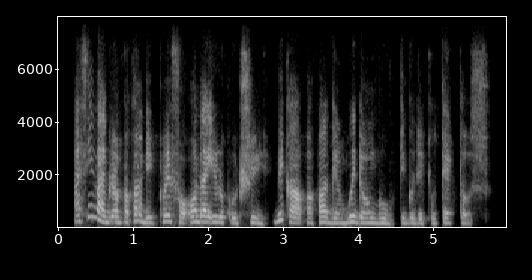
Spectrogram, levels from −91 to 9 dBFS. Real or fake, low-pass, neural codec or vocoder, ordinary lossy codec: fake; 7.2 kHz; codec, 44.1 kHz, 1.7 kbps, Pupu-Codec; Opus, 32 kbps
